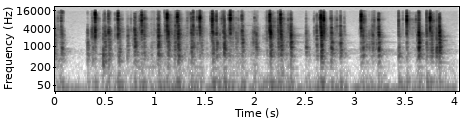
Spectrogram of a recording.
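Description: A mint-green, typewriter-style mechanical keyboard with round plastic keycaps is typed on quickly with long nails and fingertips. It makes a steady run of short, sharp, bright clicks and clacks with almost no low end. Each keystroke dies away almost instantly.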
